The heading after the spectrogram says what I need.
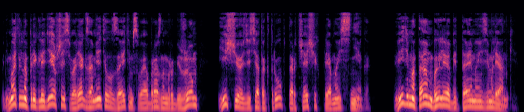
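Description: Man narrating an audiobook, husky voice. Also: mid-range voice, very animated, moderate pace, no echo. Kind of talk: scripted narration. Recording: dull lo-fi dry recording.

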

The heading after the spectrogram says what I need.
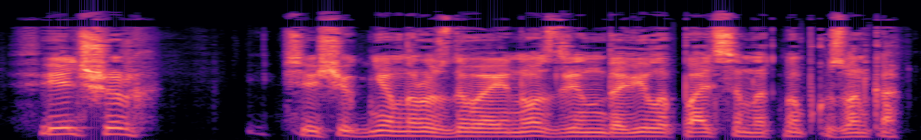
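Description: Guy narrating an audiobook, mid pitch, steady reading, dry close recording. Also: moderate pace, dry recording. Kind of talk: scripted narration.

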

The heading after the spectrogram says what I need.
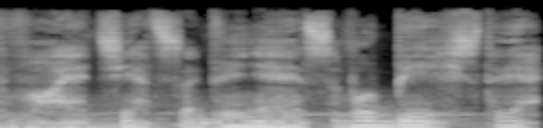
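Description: A man voicing a dying, cruel female manticore in a storybook, with a hoarse, wheezing voice and a slow, gloating drawl. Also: lowish voice, level tone, music in the background, natural voice. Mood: menacing.

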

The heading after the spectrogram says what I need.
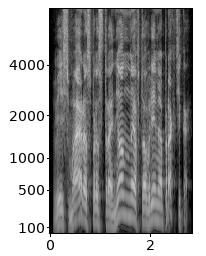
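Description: A man voicing an excitable, talkative old male museum archivist who snorts as he speaks, in a raised voice. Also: on the high side, moderate pace, pitched above the performer's own voice. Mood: eager.

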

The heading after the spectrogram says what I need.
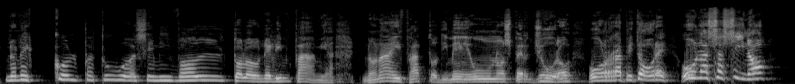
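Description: A man playing a frenzied, guilt-ridden monk who rants and shouts with cruel, bitter laughs. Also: high-pitched, big pitch swings, measured pace, pitched above the performer's own voice, full character voice. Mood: raving.

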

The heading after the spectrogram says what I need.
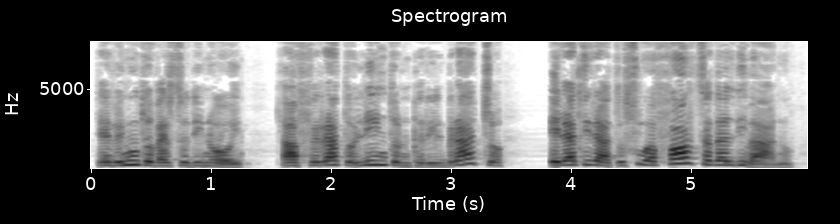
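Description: A woman narrating a classic novel as an audiobook reader, measured and expressive. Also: mid-range voice.

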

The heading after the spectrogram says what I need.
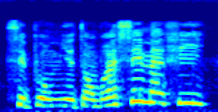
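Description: A woman's voice: sits high, lively intonation, measured pace, darkish tone, no room sound. A woman voicing a sly, hungry male wolf in a storybook reading, coaxing and then menacing, on a dull lo-fi recording.

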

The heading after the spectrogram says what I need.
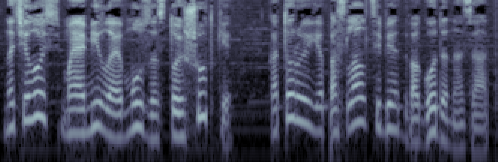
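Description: A sly, tender lover with secrets, read by a male narrator, speaking low and close in an intimate, confiding tone. Soft music hums under the storybook reading. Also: sing-song, normal speed.

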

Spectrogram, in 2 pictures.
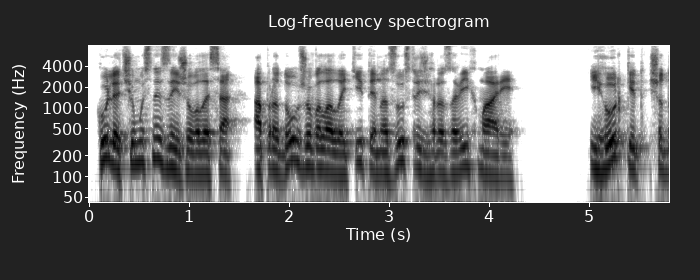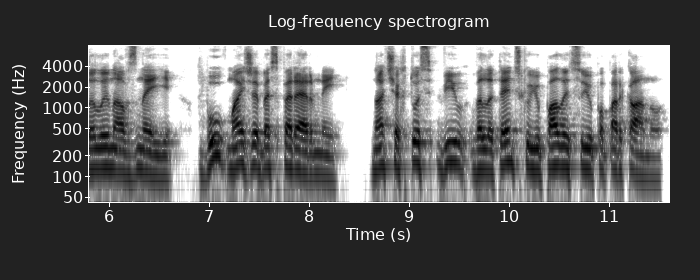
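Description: A man narrating an audiobook in a calm, measured reading. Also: mid-range voice. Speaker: audiobook reader. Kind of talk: scripted narration.

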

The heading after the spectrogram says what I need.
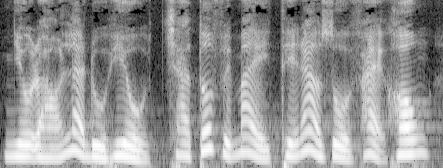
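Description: A woman's voice: mid-range voice, expressive, fast, a little mellow, lightly acted. A stern, accusing sister-in-law in a spoken story, pressing the blame in a raised voice, as read by a woman narrator. Her tone is cold and reproachful.

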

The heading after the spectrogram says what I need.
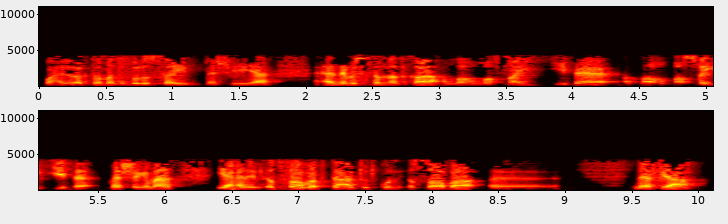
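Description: A man's voice: fairly high pitch, animated, rapid-fire, slightly rough. A man with an Egyptian Arabic accent explaining Quran commentary to a class, repeating his points and often checking that listeners follow. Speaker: religious teacher. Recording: tinny phone-like recording.

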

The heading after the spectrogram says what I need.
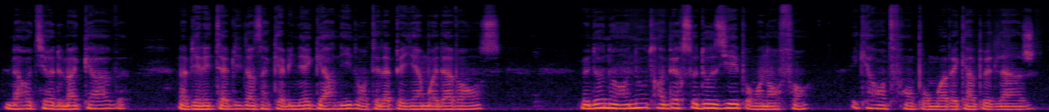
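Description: A man voicing a poor, ill young laundress in a hospice, telling her troubles in a soft, plaintive way. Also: mid-range voice, fairly even intonation, brisk, slightly rough, lightly acted.

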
